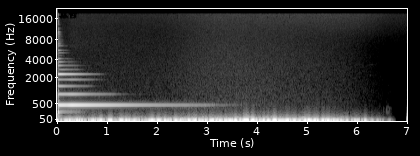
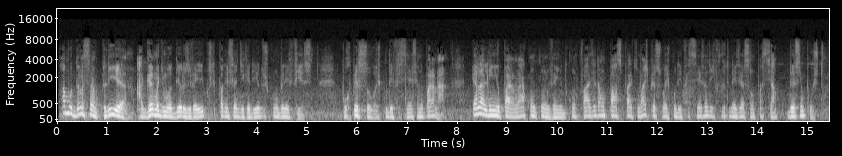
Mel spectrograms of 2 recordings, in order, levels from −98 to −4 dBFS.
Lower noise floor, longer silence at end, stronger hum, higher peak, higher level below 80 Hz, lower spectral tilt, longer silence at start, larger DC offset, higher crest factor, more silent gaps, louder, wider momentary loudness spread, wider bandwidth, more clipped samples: first, -48 dBFS vs -42 dBFS; about the same, 0 s vs 0.1 s; neither; about the same, -2 dBFS vs 0 dBFS; first, -26 dBFS vs -46 dBFS; second, -5.5 dB/octave vs -9 dB/octave; about the same, 0 s vs 0.05 s; neither; second, 12 dB vs 20 dB; neither; second, -25 LUFS vs -21 LUFS; first, 21 LU vs 14 LU; second, 5.4 kHz vs 8 kHz; neither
